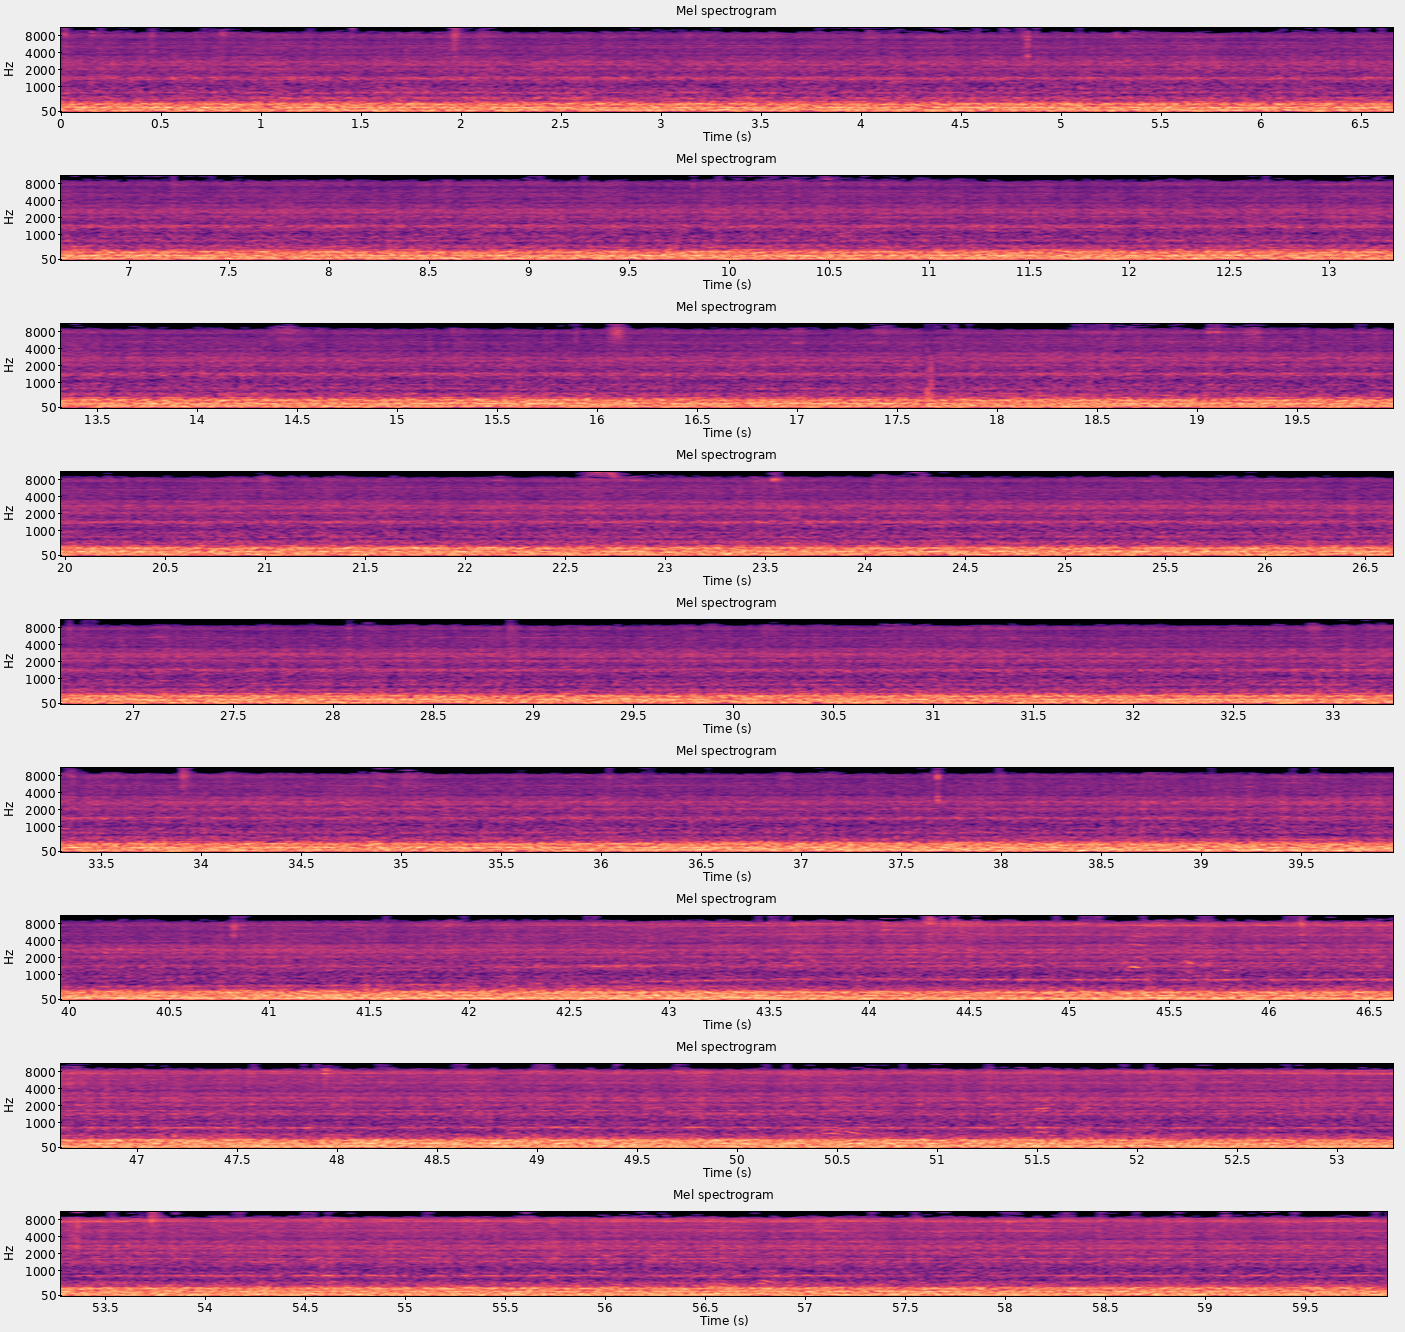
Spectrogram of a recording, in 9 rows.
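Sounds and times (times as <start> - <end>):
jet engines idling drone: 0.0 - 59.9.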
